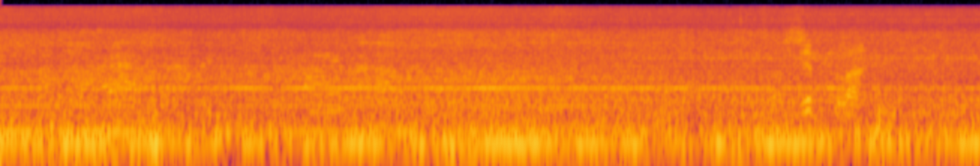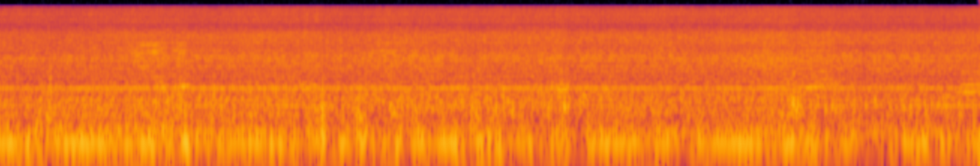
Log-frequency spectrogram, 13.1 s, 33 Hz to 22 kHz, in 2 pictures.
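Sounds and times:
motorboat engine drone: 0:00.0 - 0:13.0
rushing water: 0:00.0 - 0:13.0
wind: 0:00.0 - 0:13.0.

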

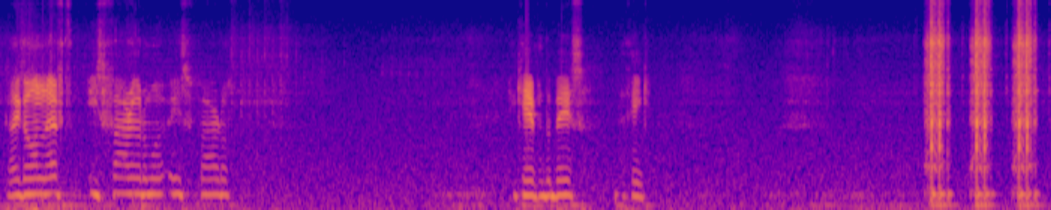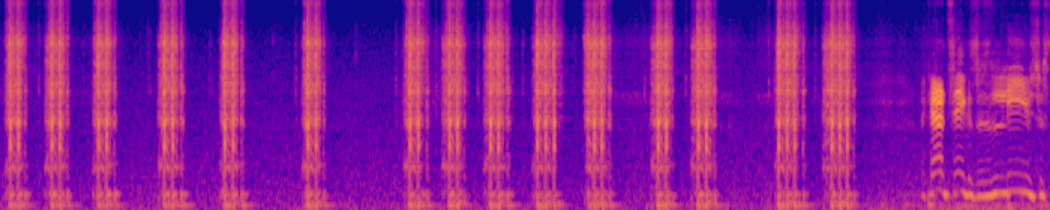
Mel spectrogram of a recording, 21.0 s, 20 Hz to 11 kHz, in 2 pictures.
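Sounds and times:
airsoft rifle shots: 0:09.2 - 0:13.8, 0:14.5 - 0:19.1.

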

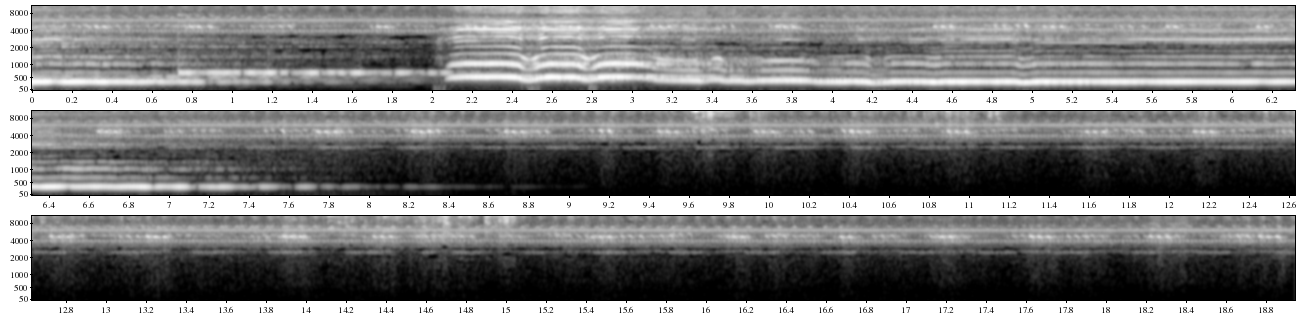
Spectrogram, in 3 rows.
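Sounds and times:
thin high hiss: 0:00.0 - 0:08.0
crickets chirping: 0:00.0 - 0:18.9.

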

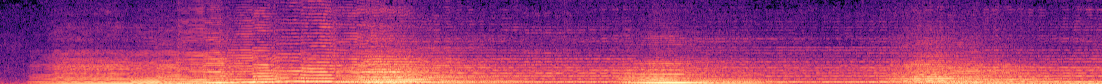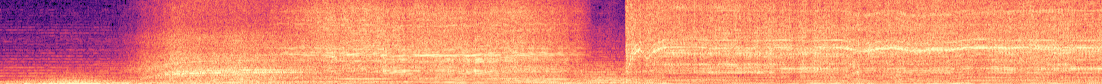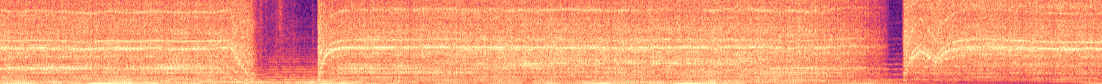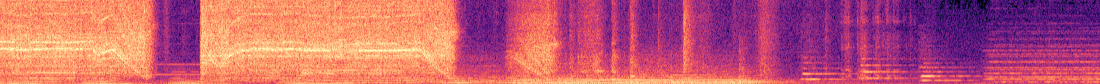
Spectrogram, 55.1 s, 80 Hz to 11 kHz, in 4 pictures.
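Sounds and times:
background music: 0:00.4 - 0:55.0
electric jigsaw cutting wood: 0:15.4 - 0:30.8, 0:31.5 - 0:47.1, 0:47.7 - 0:48.4.

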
